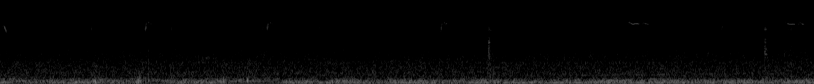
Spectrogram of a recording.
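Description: A small bird's short, high chirps, one every second or two, over a faint low wind rumble on the microphone.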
